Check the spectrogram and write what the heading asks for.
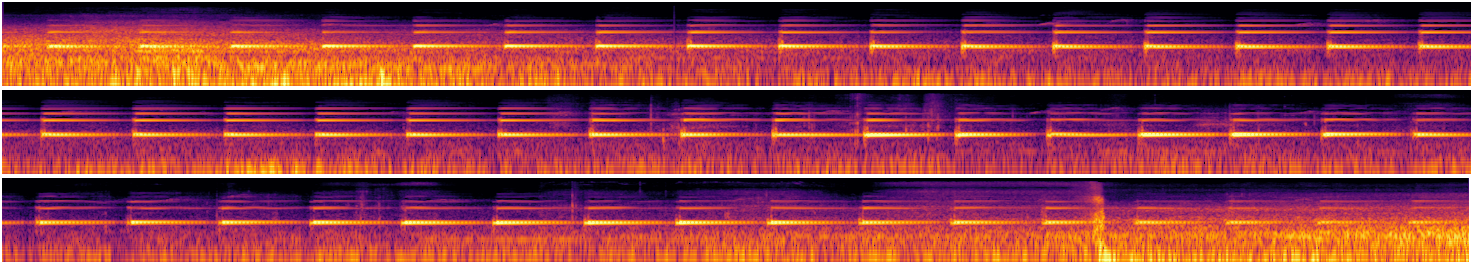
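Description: Japanese railway level crossing warning bell ringing steadily, a clear ding struck about twice a second with each stroke dying away. Near the end a low rumble rises under it as the train approaches.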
